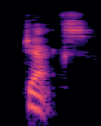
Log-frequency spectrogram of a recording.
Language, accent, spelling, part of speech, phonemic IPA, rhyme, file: English, Australia, jacks, noun, /d͡ʒæks/, -æks, En-au-jacks.ogg
- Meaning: 1. plural of jack 2. A pair of jacks 3. Heroin tablets (from "jacks and jills" = pills) 4. Alternative form of jakes: an outhouse or lavatory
